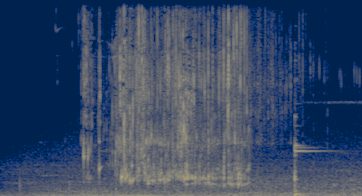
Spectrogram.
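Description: Liquid drips and trickles in a quick flurry of small wet splashes, followed by a single sharper drip near the end; no one speaks. A sheet of white paper is dipped into a cup of tea in a small apartment.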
